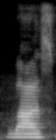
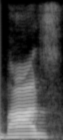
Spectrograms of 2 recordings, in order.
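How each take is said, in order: First: The vowel is an open 'ah' sound. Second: The same.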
